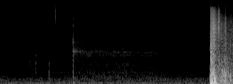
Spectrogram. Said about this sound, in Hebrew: היא שומעת ירייה ואבא שלה נופל לבור, ועוד ירייה ואחותה נופלת לבור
